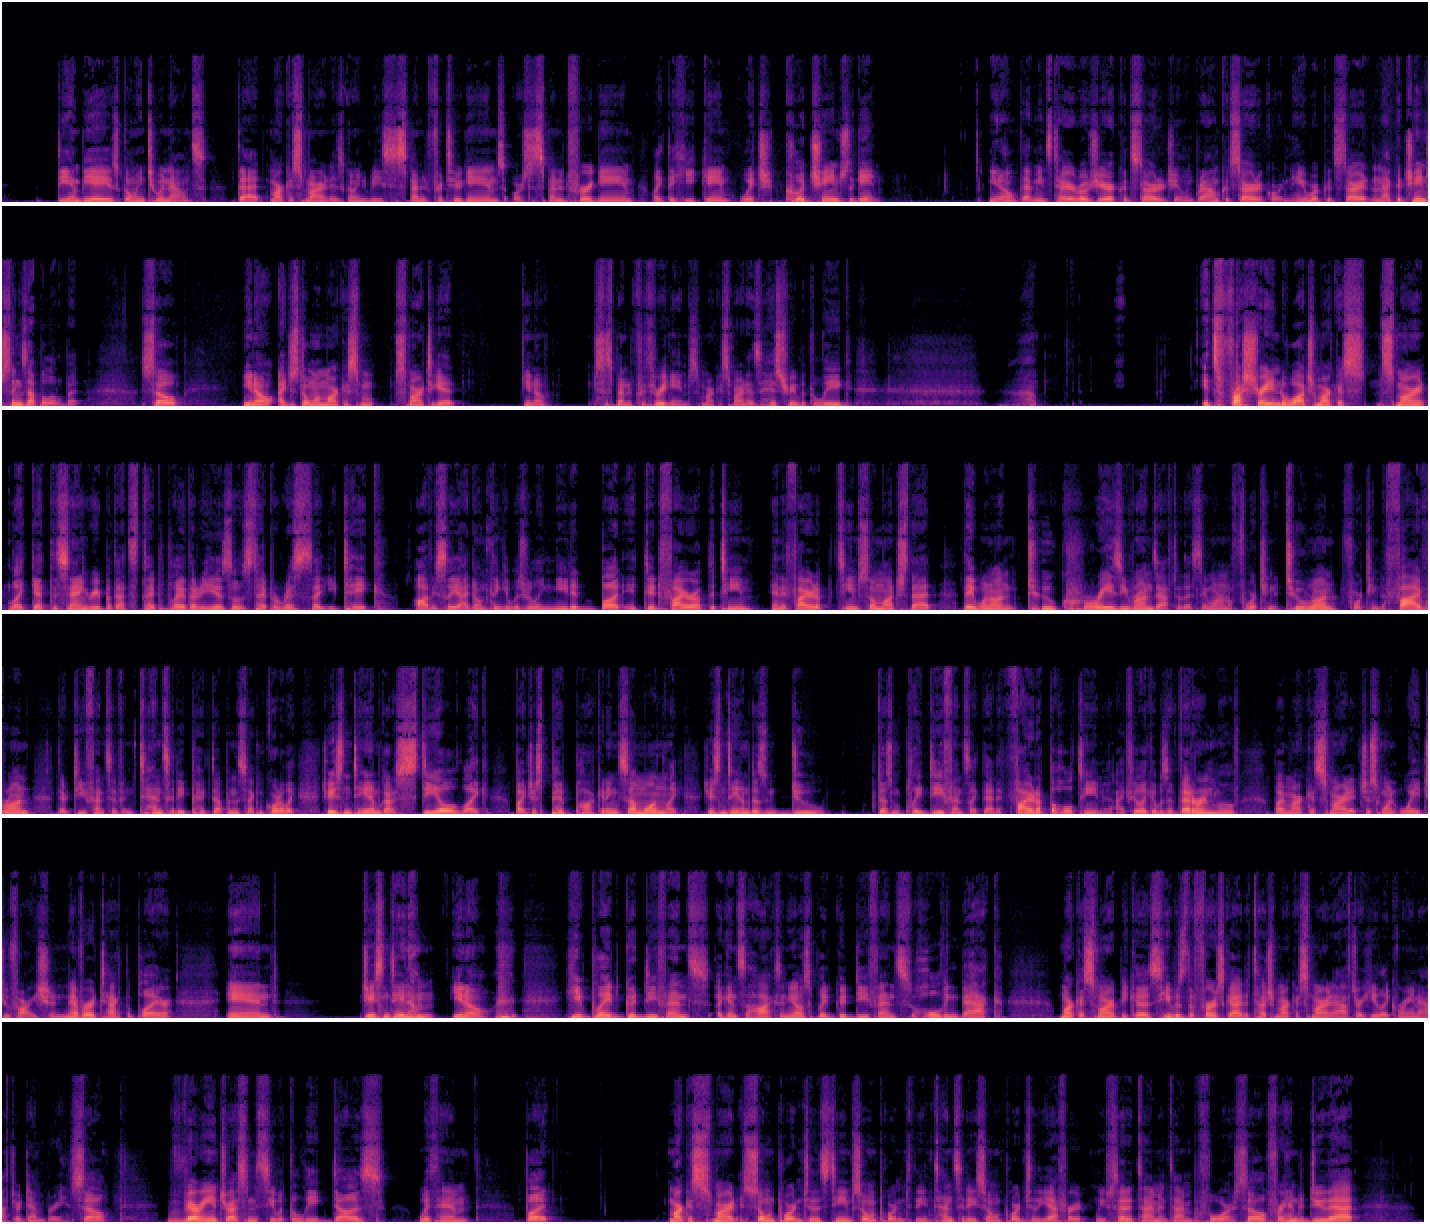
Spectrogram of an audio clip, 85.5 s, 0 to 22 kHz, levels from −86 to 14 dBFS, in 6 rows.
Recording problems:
none

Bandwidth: 16 kHz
